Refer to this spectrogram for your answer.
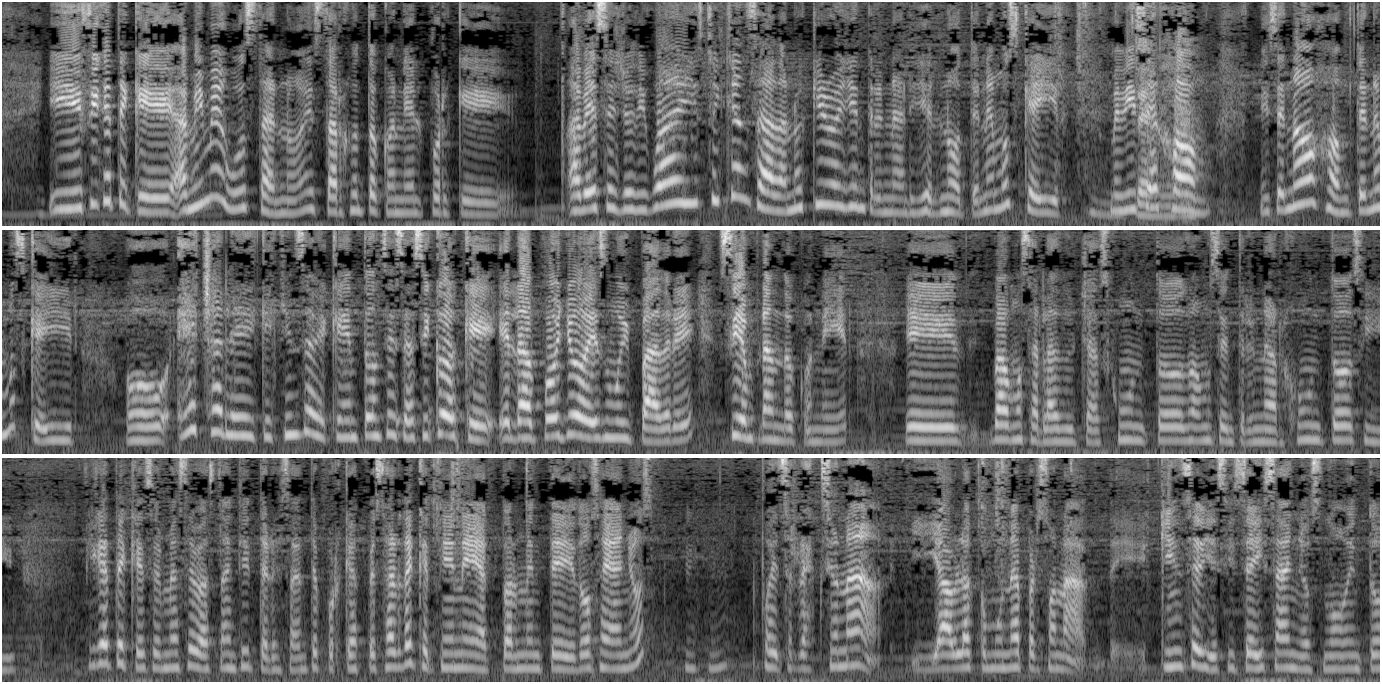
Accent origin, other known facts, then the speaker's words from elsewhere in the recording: Pachuca, Hidalgo, Mexico; now in Tulancingo, Mexico; a veces piensan que soy de Tulancingo, pero no, soy originaria de Pachuca, pero resido en Tulancingo.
